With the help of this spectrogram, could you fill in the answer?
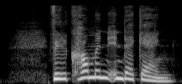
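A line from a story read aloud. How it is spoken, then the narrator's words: Calling out. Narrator (German): rief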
